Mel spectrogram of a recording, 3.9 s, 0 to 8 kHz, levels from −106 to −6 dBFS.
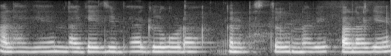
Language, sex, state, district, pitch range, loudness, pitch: Telugu, female, Andhra Pradesh, Anantapur, 235-245 Hz, -19 LUFS, 240 Hz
